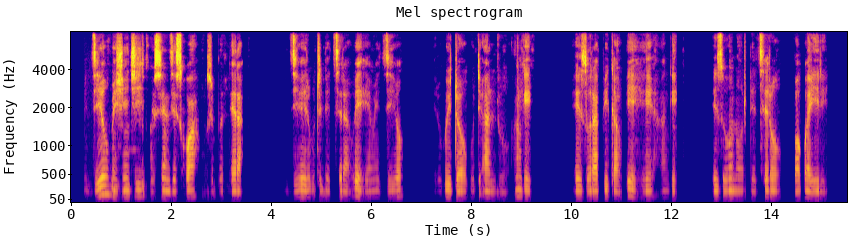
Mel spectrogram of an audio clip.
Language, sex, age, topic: Ndau, male, 25-35, health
